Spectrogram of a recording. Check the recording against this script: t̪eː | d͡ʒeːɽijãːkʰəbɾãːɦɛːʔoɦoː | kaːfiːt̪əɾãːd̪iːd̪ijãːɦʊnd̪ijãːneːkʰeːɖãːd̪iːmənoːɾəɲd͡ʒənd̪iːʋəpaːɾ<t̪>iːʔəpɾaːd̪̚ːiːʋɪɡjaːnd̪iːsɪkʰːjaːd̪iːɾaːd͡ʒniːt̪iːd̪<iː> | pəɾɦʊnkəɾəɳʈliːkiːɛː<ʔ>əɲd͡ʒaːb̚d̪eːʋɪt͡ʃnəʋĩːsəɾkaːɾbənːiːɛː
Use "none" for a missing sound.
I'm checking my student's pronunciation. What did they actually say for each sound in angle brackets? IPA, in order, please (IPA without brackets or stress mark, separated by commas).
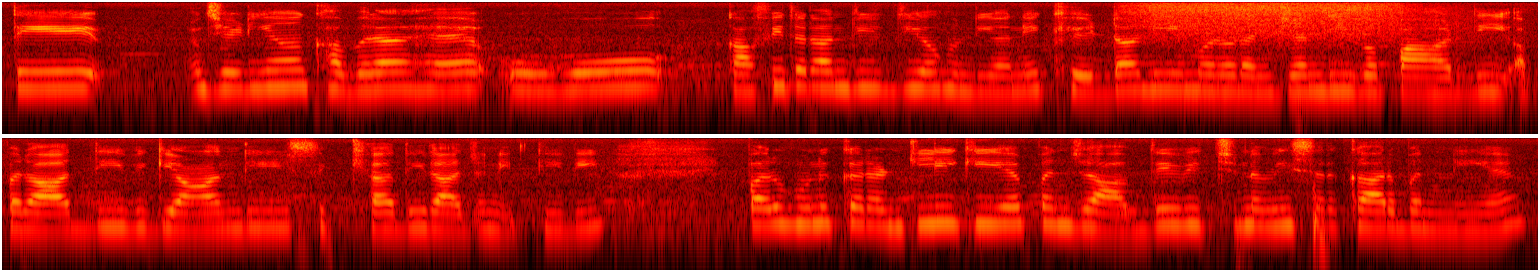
d̪, iː, p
